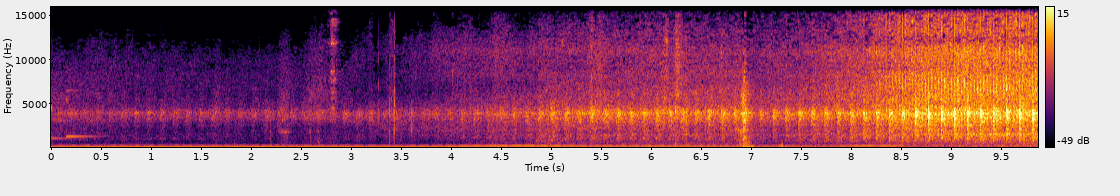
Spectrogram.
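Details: Volkswagen Polo sedan: steady idle with a dull knock about four beats a second over the low rumble, sharper after a small blip; source not pinned down.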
